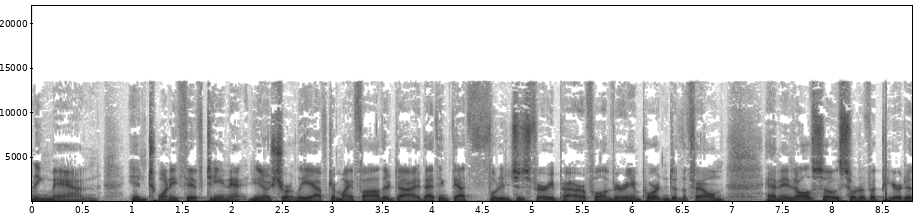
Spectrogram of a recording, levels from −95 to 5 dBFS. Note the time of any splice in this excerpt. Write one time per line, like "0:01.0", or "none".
none

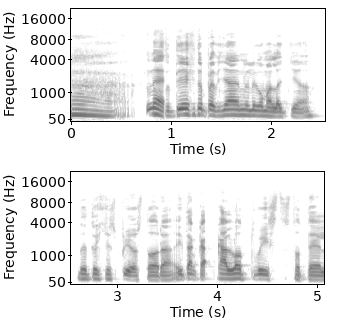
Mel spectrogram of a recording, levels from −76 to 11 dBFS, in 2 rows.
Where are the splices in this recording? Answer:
0:00.9

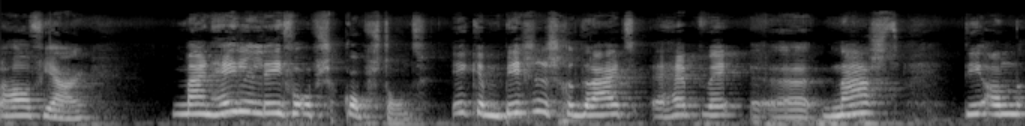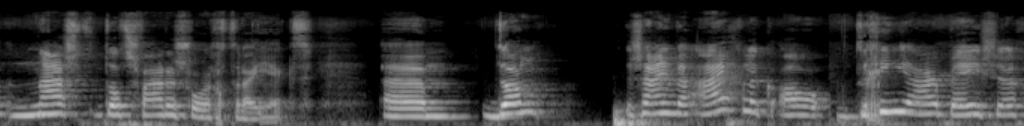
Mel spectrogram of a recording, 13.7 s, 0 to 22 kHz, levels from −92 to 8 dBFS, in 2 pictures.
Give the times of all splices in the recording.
0:10.0
0:12.3

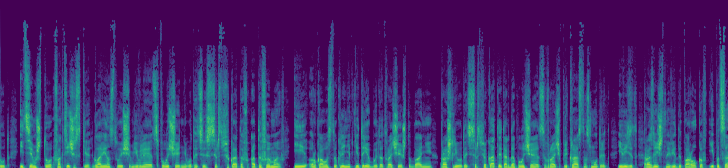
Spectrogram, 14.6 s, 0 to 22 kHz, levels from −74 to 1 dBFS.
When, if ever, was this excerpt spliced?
none

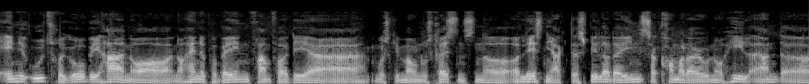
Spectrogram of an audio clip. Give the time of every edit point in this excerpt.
none

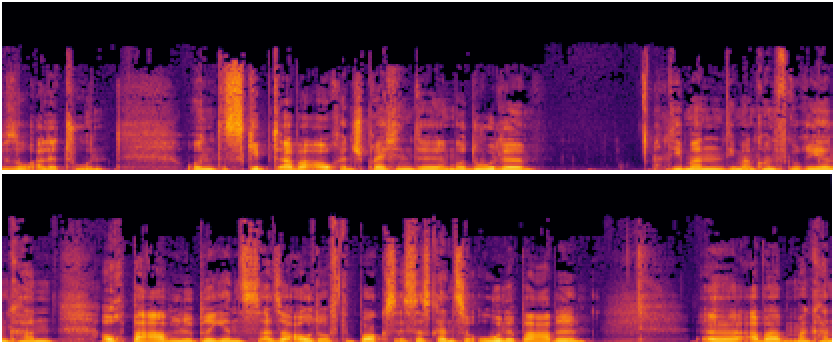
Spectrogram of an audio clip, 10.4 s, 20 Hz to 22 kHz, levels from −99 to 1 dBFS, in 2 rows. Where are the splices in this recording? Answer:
none

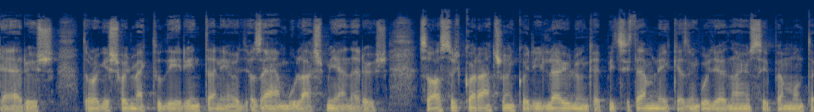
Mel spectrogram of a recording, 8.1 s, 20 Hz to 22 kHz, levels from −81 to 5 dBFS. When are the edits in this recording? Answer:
0:07.0

